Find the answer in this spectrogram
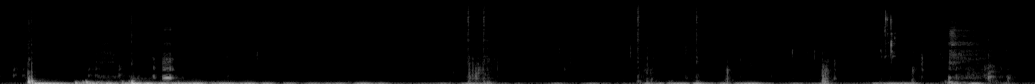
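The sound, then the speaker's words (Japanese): A person drinking water makes sporadic wet clicks, squishes and swallowing sounds, with quiet gaps between them and no talking. “ちょっと座り直してお水飲みます。”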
